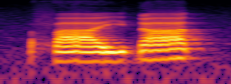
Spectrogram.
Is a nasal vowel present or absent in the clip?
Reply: absent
